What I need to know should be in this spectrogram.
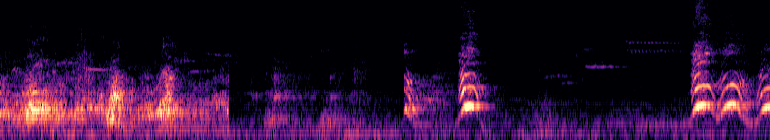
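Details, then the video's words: Puppies and mother dog at play over a toy outdoors. Scuffling, rough growly barks give way to a quiet stretch, then a high rising whine and wavering, whimpering yips. "Cute Puppy Toy Battle with Mother Dog | Funny Barking Sounds"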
